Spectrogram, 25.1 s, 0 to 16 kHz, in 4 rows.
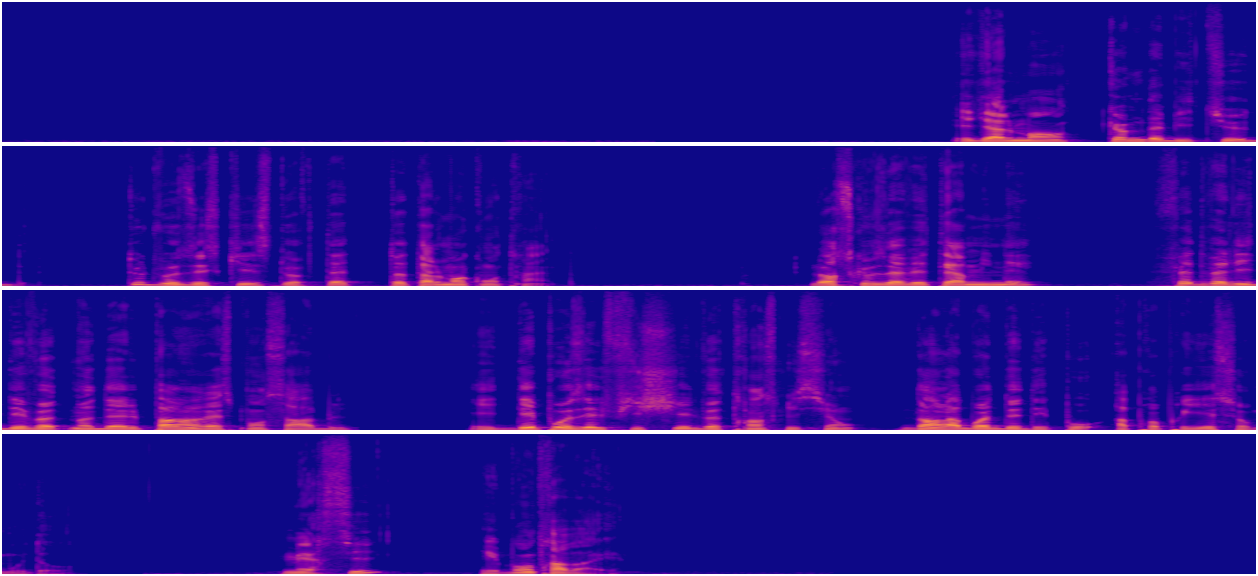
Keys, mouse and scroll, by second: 0.1-4.4 middle drag, 4.9-12.8 middle drag, 9.5-9.8 scroll up 1, 15.1-16.5 middle drag, 19.0 ctrl+s, 23.1 ctrl+s.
